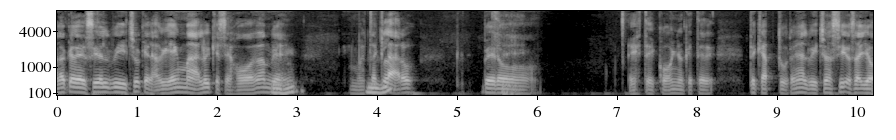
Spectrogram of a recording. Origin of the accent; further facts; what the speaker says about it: Venezuela; Y que sí, yo soy de Venezuela.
